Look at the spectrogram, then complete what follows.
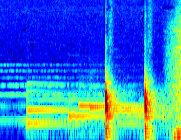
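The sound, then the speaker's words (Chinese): Two sharp, hollow knocks on a door, about half a second apart, sound over quiet sustained musical tones. “有人敲门”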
